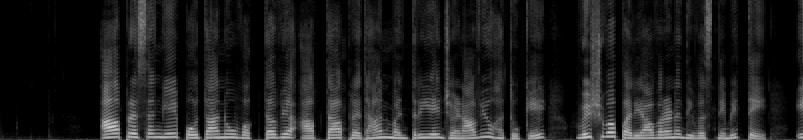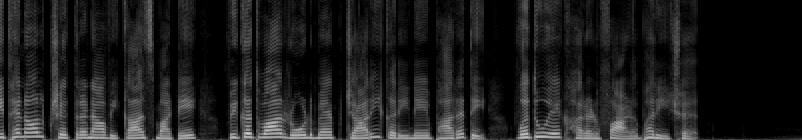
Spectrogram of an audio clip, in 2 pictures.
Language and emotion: Gujarati, neutral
